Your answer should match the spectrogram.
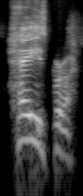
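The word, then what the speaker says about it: Happisburgh: I'm going to read this out. Happisburg, Haysborough. It's like Hawick, Hoyk.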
